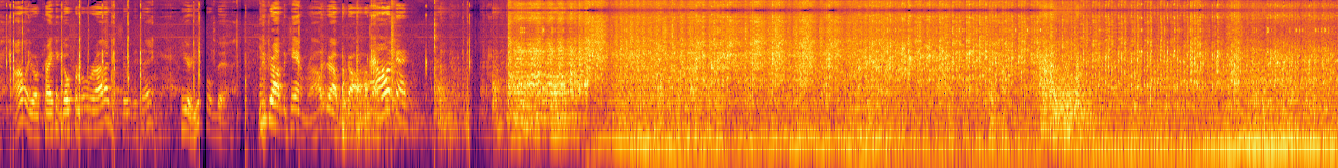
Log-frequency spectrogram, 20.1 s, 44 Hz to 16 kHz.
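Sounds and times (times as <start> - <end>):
engine starter cranking: 7.6 - 20.0
car engine idling: 8.5 - 20.0.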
